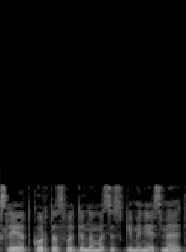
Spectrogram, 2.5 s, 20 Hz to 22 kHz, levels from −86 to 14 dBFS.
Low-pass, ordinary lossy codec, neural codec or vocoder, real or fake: 7.2 kHz; MP3, 24 kbps; none; real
